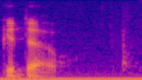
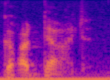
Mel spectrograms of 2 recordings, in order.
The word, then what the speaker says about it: Godot: an open source language like Godot and or goddot if you want to pronounce it retardedly uh I have tremendously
